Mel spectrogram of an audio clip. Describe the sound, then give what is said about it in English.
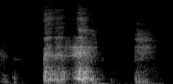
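A raspy fit of throat clearing and coughing: a brief small hack, then a long harsh clearing burst, followed by one more shorter cough, with no talking. “Sorry, I'm just having a coughing issue right now.”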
